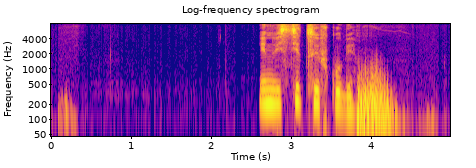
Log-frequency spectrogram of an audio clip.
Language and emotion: Russian, neutral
